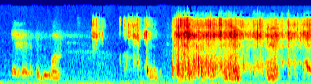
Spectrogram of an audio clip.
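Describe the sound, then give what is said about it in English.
Loud crunching of Hal's New York sweet chili kettle potato chips: a few sharp separate bites, then a long stretch of dense, continuous crunchy chewing. A brief murmur of voice comes near the start. “Oh, I hear the crunching.”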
